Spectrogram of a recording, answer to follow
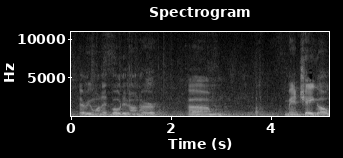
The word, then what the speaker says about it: Manchego: Manchego, which is the right way to say her name, but she's been called a lot of other things, Manchego, whatever.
